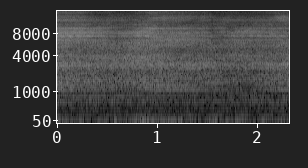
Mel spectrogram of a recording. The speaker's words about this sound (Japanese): それじゃあ乾かしていくわね。熱くない？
